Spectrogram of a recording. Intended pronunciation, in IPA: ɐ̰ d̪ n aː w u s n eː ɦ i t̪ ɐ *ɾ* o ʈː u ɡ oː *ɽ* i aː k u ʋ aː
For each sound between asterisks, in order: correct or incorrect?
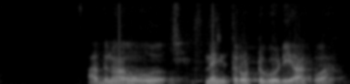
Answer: correct, correct

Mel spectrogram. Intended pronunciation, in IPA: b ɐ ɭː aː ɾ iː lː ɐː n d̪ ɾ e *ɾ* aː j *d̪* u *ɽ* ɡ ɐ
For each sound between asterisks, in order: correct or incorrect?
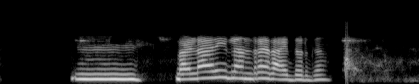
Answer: correct, correct, incorrect: ɾ

